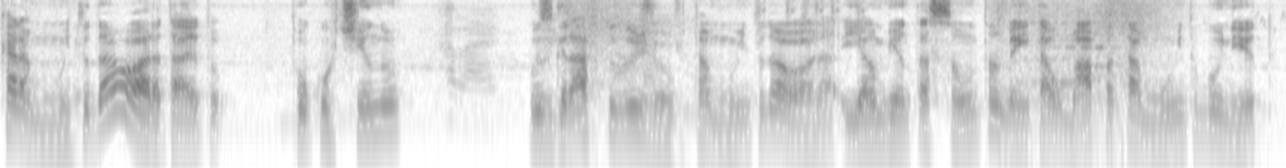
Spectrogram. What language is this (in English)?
Portuguese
